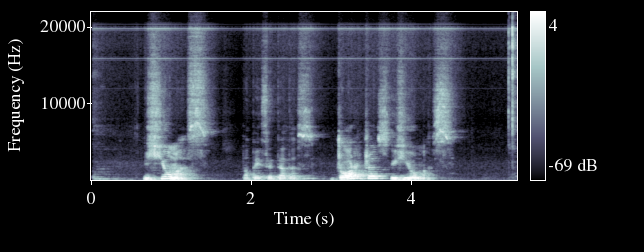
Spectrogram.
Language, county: Lithuanian, Panevėžys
